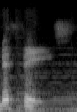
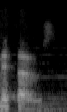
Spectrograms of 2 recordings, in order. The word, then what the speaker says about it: Mythos: Apparently it's pronounced the Cthulhu Mythes, not Mythos, apparently.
